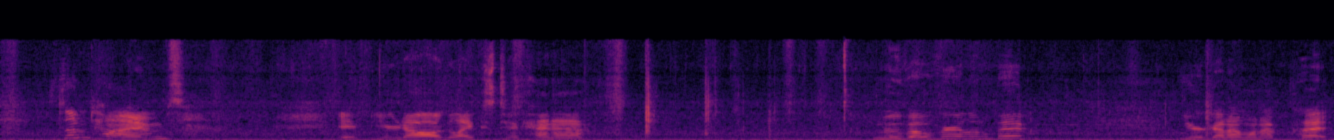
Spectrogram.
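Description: A woman's voice in four short, high-pitched phrases, with a steady low hum underneath throughout.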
